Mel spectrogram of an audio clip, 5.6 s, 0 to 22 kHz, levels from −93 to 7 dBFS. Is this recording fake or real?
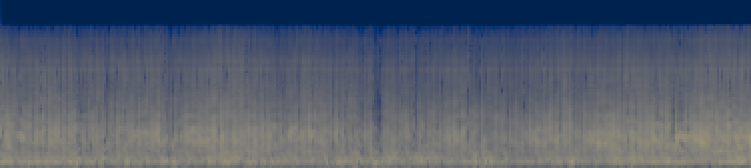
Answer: fake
